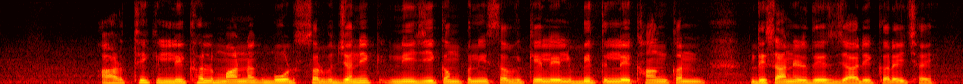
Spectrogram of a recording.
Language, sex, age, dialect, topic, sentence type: Magahi, female, 51-55, Western, banking, statement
